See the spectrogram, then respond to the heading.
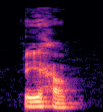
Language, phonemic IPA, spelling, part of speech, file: Moroccan Arabic, /riː.ħa/, ريحة, noun, LL-Q56426 (ary)-ريحة.wav
- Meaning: 1. smell, scent; odor 2. perfume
